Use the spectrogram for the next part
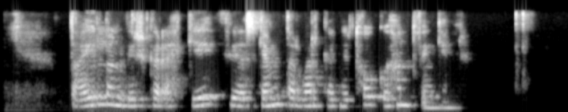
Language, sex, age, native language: Icelandic, female, 40-49, Icelandic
